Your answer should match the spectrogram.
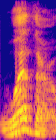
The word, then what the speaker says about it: whether: this grammar points ok the pronunciation is like weather weather weather weather okay like the weather you know but the weather is a different spelling okay weather we're not talking about the weather when it rains know this but this is the same pronunciation okay weather weather okay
